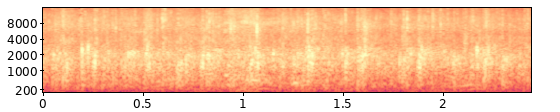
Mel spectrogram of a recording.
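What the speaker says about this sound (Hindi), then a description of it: "और रब्बानी भाई के लिए एक बार जोरदार तालियों चाहिए।" Enthusiastic audience applause at an award ceremony honoring a tabla maestro, a dense, sustained clapping from a crowd, fairly loud and even throughout.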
